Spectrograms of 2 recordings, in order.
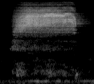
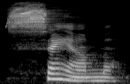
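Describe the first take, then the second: First: "S-am" with long s, drawn out; stretched out. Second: "Sam" short and quick; said fast. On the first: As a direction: stretch "S-am" slowly. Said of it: "stretch out the sounds". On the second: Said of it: "then say the word fast". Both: Shown as a demonstration.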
